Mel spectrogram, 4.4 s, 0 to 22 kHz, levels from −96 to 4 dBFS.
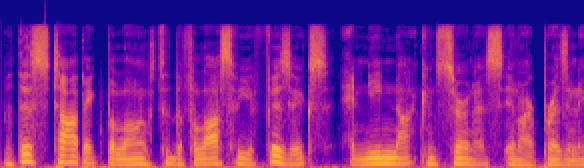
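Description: Speech, with nothing technically wrong with it.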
